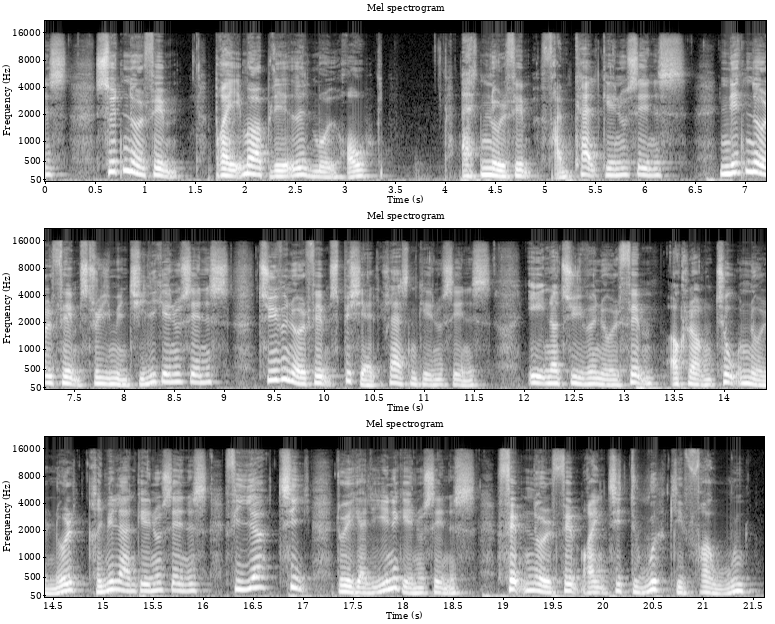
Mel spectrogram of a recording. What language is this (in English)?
Danish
